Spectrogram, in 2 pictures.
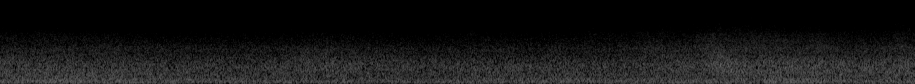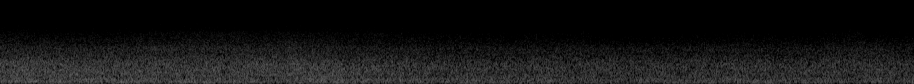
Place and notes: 龜灣, Lüdao Township - On the coast
On the coast, Sound of the waves
Zoom H2n MS +XY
